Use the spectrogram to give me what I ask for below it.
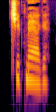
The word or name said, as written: chipmærke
